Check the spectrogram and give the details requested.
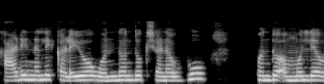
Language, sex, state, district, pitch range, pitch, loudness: Kannada, female, Karnataka, Mysore, 190-210 Hz, 200 Hz, -14 LUFS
